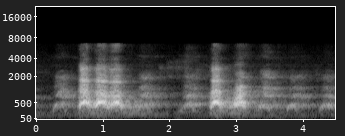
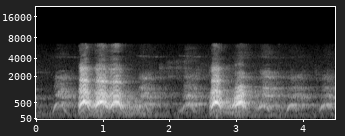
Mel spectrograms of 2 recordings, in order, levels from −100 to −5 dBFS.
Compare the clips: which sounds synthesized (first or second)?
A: first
